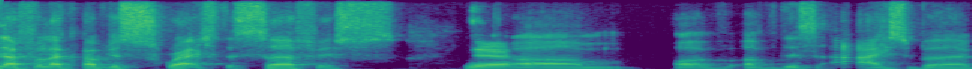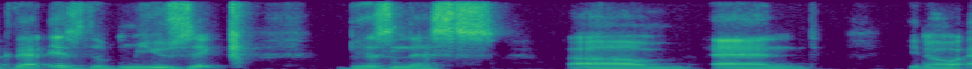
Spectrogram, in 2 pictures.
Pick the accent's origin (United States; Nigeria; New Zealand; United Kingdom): Nigeria; moved away; Larry Ginny Crescent is the road that I grew up on in Nigeria.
